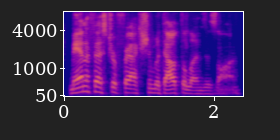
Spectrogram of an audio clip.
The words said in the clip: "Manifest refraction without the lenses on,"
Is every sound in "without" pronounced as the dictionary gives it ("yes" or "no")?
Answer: yes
